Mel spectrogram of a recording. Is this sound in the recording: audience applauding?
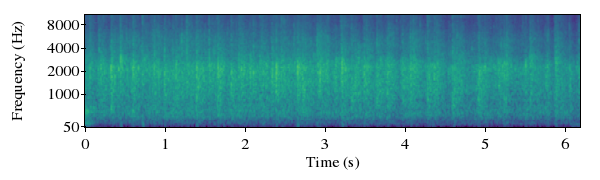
yes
